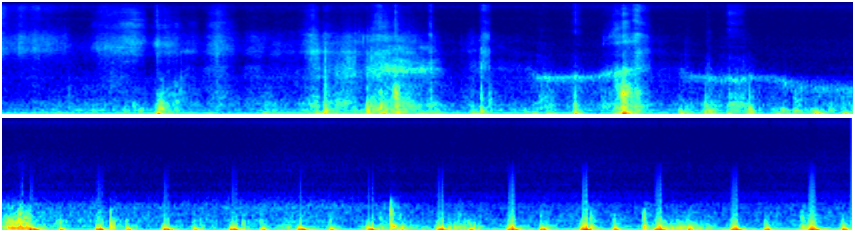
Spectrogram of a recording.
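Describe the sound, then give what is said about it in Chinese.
A steady heartbeat thumps in a regular rhythm throughout, with muffled rustling and scraping noises near the start and a faint background hum. “听一下心跳啊，可能会有点杂音，不要介意好吗？”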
